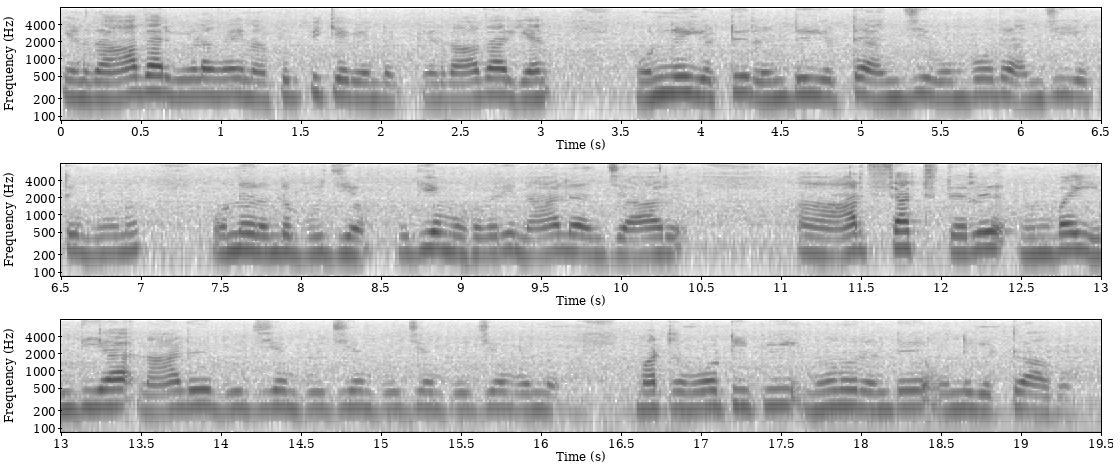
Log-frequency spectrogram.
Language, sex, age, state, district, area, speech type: Tamil, female, 60+, Tamil Nadu, Tiruppur, rural, read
